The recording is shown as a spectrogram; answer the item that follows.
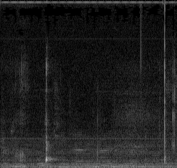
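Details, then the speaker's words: Swaddled newborn girl with her first hiccups, lying calmly: two brief, sharp catches of breath about a second apart over quiet room noise; infant hiccups. "Your first hiccups, girl. It's already growing."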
